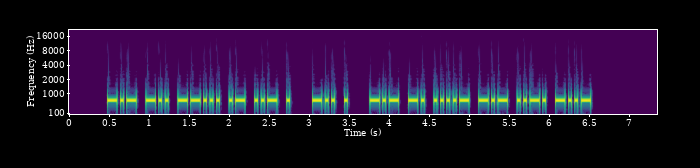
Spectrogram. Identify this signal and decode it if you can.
Morse code, heard as a keyed tone, about 30 wpm, 700 Hz. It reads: KD7AUE DE KN4KFX
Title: USA Callsign DE Callsign - 6 Characters - 30wpm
